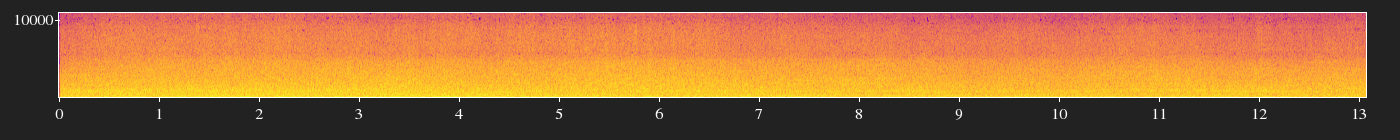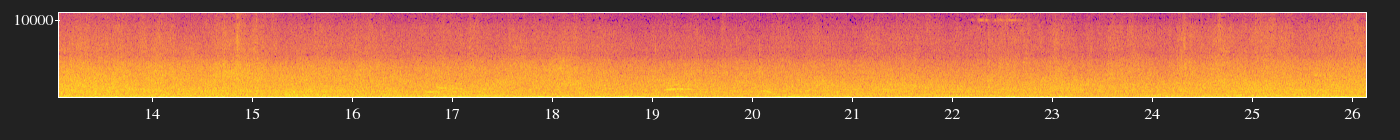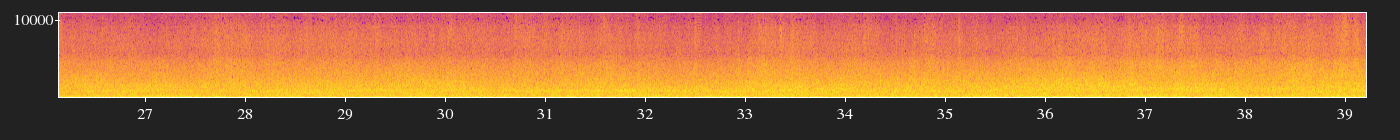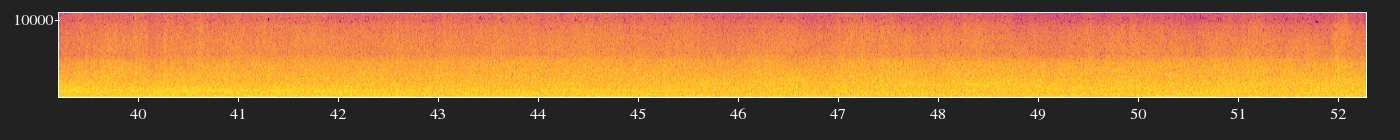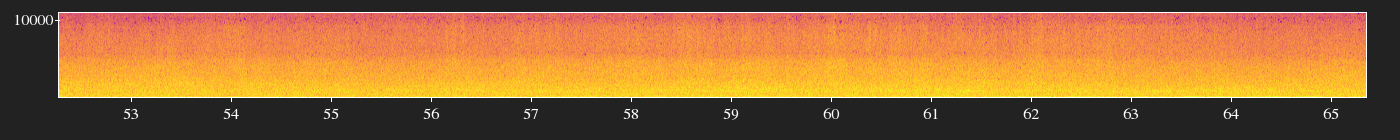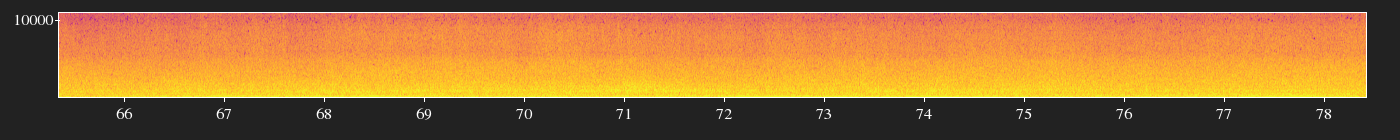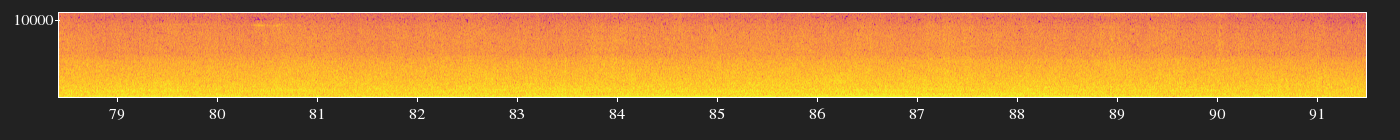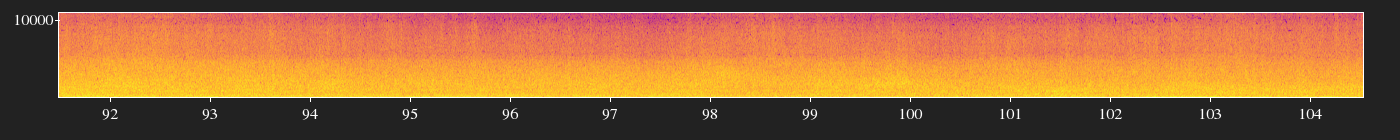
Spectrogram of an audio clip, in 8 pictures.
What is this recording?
cars on wet street stereo
Noise of cars on the street after rain. M-m-m... no... small rain is falling.
Recorded: 2012-10-19 09 pm.
XY-stereo variant.
Omsk, Russia, West-Siberia, cars, city, door, noise, rain, street, wet-door, wet-street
